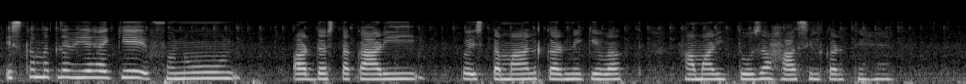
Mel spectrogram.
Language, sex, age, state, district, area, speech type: Urdu, female, 18-30, Bihar, Madhubani, rural, spontaneous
